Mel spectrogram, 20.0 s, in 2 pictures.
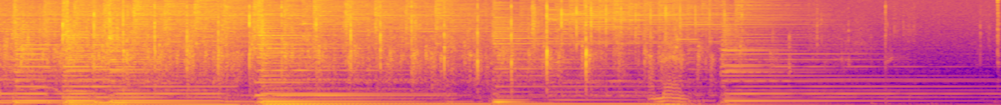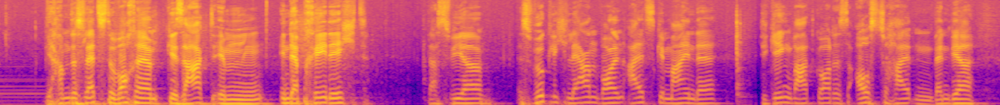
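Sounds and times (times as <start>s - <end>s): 
audience applause: 0.0s - 8.5s
speech: 10.6s - 19.9s.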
